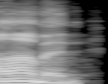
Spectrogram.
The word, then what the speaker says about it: Amen: Now it's spelled Amen, or at least that's how we pronounce it at home, but it's Dr. Daniel Amen.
